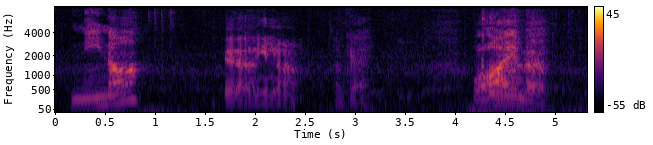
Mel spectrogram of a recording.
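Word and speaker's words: Neenah: in uh in Wisconsin near Green Bay it's pronounced Nina Nina yeah Nina okay well I a I'm a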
